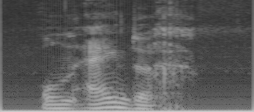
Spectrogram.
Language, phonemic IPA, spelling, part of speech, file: Dutch, /ɔnˈɛindəx/, oneindig, adjective / numeral, Nl-oneindig.ogg
- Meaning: infinite, boundless, endless, unlimited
